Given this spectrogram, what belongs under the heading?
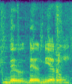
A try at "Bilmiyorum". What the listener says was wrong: Yes, not like room. Yeah, bilmiyorum.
